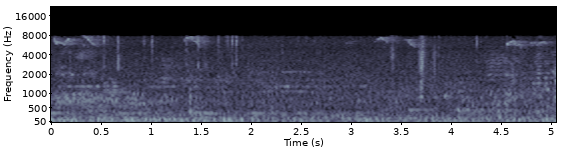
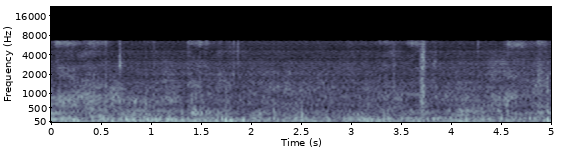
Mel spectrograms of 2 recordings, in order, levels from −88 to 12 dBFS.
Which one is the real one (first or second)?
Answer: first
